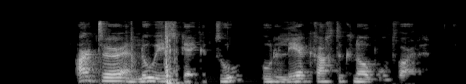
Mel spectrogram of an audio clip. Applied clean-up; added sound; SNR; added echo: classical method spectral subtraction.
